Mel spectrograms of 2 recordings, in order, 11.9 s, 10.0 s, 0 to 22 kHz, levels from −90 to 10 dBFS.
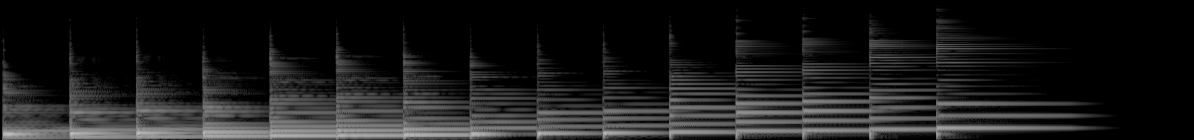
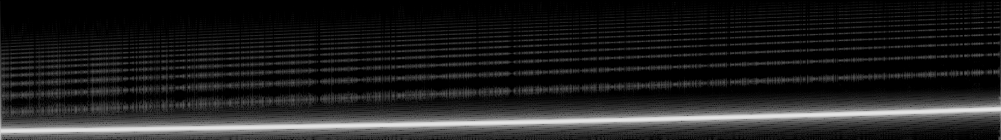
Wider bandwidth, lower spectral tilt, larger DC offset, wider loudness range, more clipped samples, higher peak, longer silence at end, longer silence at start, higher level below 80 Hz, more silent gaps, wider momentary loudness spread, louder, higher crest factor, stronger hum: first, 9.2 kHz vs 1 kHz; about the same, -8.5 dB/octave vs -9.5 dB/octave; neither; first, 9 LU vs 0 LU; second, under 0.1% vs 7%; second, -14 dBFS vs 0 dBFS; first, 1.2 s vs 0 s; about the same, 0 s vs 0 s; first, -60 dBFS vs -80 dBFS; neither; first, 12 LU vs 0 LU; second, -29 LUFS vs -4 LUFS; first, 16 dB vs 2 dB; neither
